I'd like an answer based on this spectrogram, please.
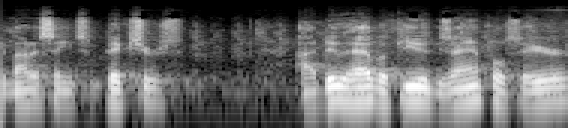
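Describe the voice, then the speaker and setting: In a South Arkansas accent, a man speaks at a medium pitch. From US South, South Arkansas. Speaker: master bladesmith. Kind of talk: live demonstration. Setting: workshop with live audience.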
